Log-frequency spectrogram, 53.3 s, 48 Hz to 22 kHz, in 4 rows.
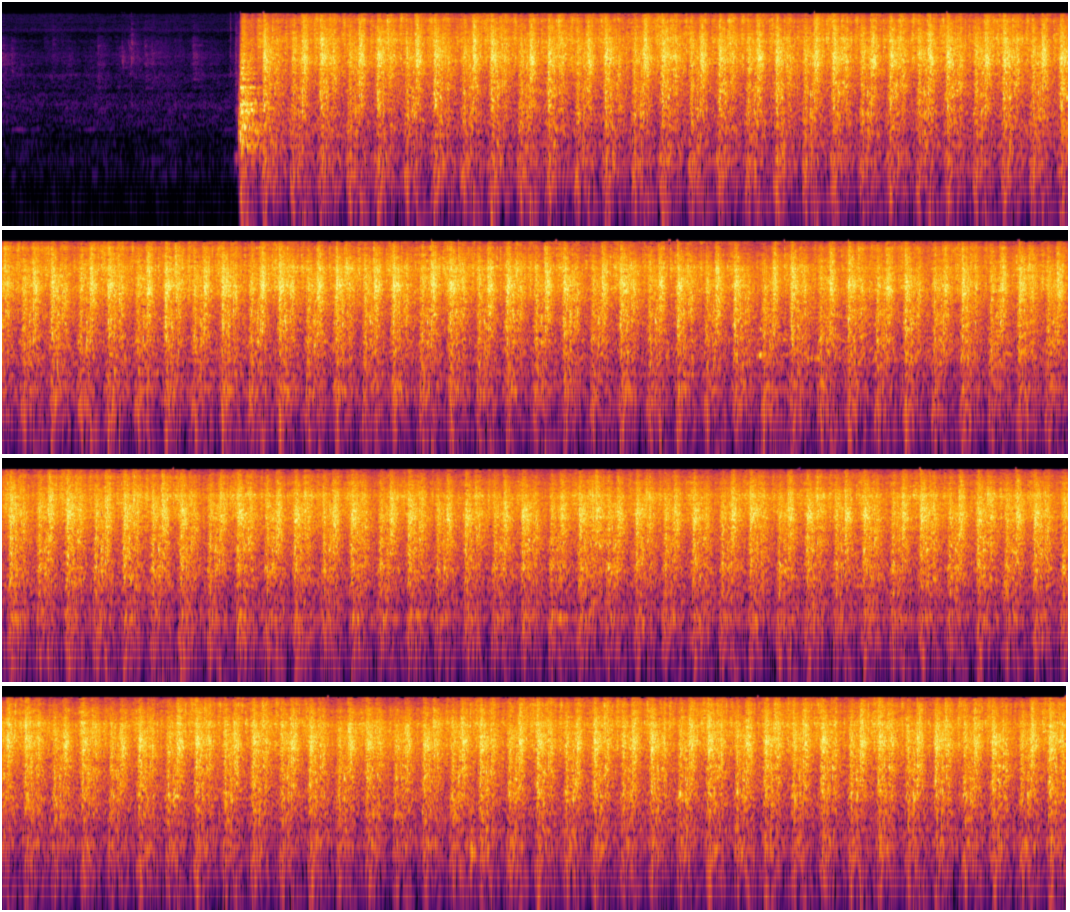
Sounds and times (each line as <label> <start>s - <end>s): automatic loom starts and runs 2.9s - 53.2s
